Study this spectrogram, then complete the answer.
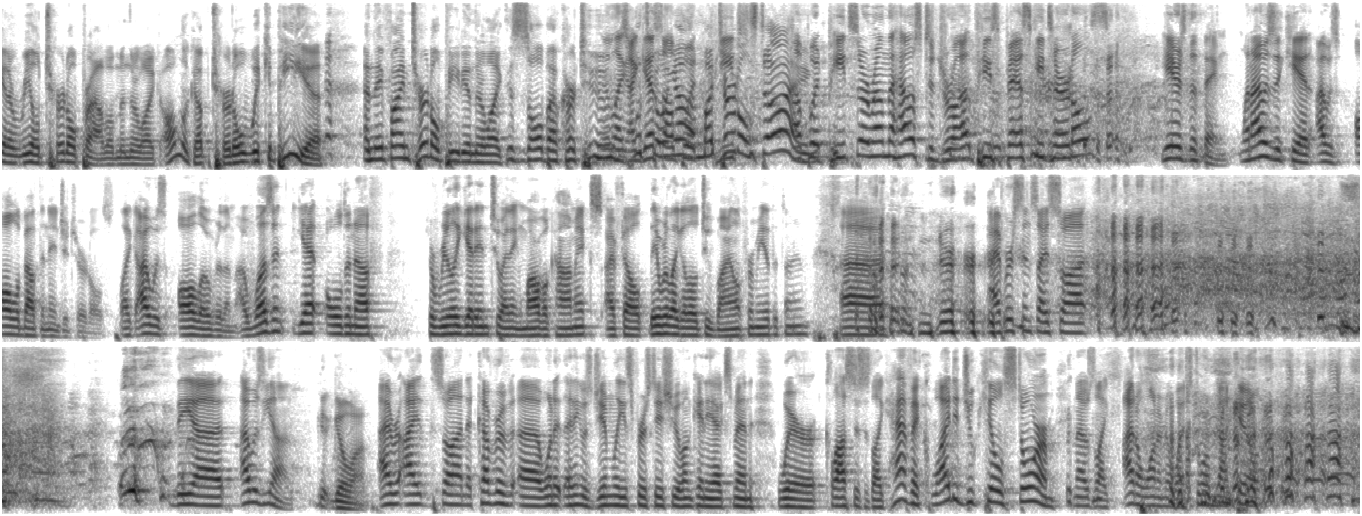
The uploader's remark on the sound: Recorded on 1/9/2015 in front of a live, sold out crowd in The Bell House in Gowanus, Brooklyn.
